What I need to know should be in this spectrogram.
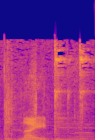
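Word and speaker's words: knight: When K is with N in the beginning, it is silent.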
